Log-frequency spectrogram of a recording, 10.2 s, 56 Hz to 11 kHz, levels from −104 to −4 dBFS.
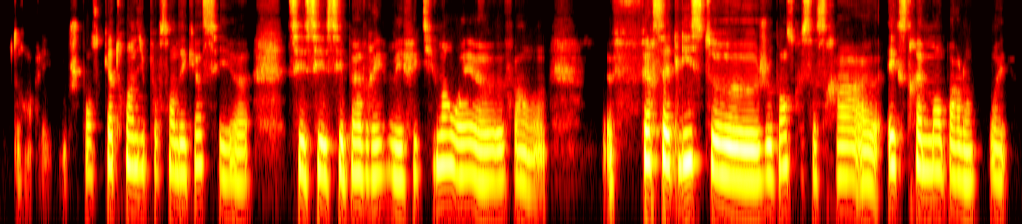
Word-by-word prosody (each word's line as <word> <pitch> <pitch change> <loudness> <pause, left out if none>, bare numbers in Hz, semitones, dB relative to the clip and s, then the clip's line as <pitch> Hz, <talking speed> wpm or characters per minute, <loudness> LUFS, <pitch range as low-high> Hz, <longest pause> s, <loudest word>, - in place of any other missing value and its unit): dans - - -19 0.2
allez, - - -33 0.2
je - - -11
pense 190 - -11
90% 215 -2 -5
des 185 - -1
cas 230 +6 -7
c'est, 180 -7 -6
heu, 155 0 -7 0.4
c'est 200 - 0
c'est 190 0 +3
c'est 185 +2 +1
pas 190 0 -2
vrai, 180 0 -5
mais 175 -2 -1
effectivement 210 +7 -4
ouais, 190 -3 -1
heu, 160 0 -1
enfin, 160 - -7 0.6
heu, - - -3 0.3
faire 255 -2 +7
cette 245 -1 +6
liste, 250 +2 +5
heu, 170 -5 +7
je 175 +2 -1
pense 215 +5 -5
que - - -6
ça - - -3
sera, 175 -1 -4
heu, 150 - -3
extrêmement 210 -2 0
parlant, 170 -5 -4 0.2
ouais. 165 - -7
185 Hz, 195 wpm, -22 LUFS, 170-220 Hz, 0.6 s, faire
